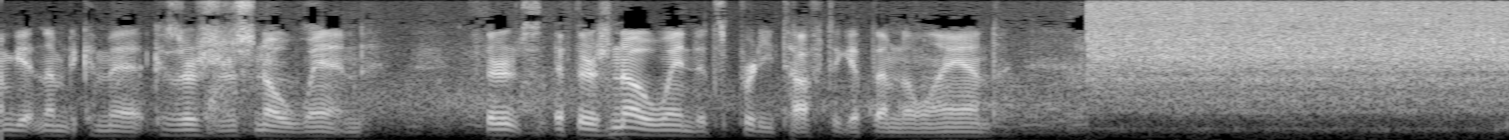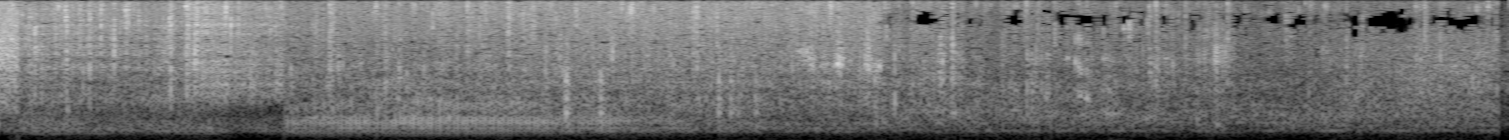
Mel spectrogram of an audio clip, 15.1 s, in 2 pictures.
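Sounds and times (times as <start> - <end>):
bacon sizzling in a skillet: 5.4 - 15.0
eggs frying with pops: 7.6 - 15.0.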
